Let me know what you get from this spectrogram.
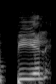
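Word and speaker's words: plague: यहां पे ध्यान देना पल aguv लास्ट में इसमें क्या है गई आया तो ये यू जो बीच वाला है ये क्या हो जाएगा साइलेंट तो स्पेलिंग क्या बचे पी एल ए जी प्ले प्ले mince महामारी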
